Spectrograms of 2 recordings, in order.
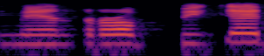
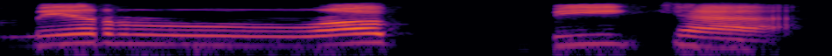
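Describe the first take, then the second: First: The n sound is kept before the r. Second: The n merges fully into a doubled r. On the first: "Sama seperti min rabbika" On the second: "dibacanya mir rabbika"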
